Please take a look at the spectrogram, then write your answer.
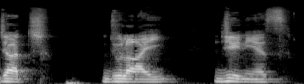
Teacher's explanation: এটা মোটামুটি স্মুথলি উচ্চারণ হবে। এটা পোস্ট অ্যালভিওলার সাউন্ড। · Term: জ সাউন্ড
